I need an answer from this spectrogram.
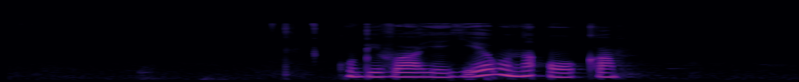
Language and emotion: Russian, neutral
